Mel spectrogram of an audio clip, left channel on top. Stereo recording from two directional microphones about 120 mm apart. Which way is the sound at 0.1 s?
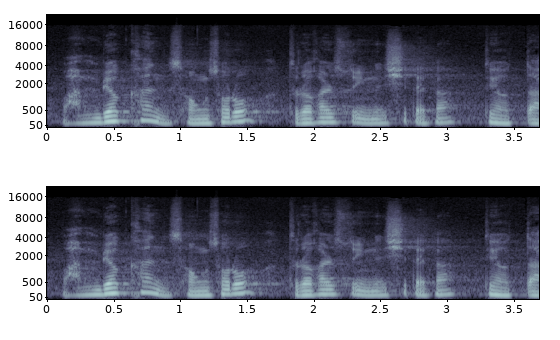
Centre (ahead or behind).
